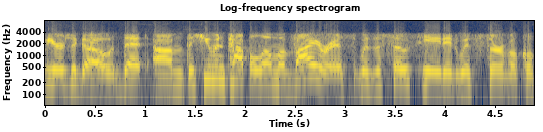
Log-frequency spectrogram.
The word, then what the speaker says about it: papilloma: Human papilloma virus, am I saying it right?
